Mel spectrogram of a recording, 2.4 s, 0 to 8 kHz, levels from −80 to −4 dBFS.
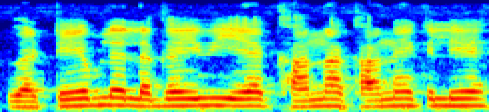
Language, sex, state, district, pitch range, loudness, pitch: Hindi, male, Rajasthan, Bikaner, 170-185 Hz, -15 LUFS, 185 Hz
